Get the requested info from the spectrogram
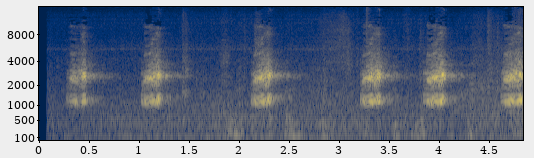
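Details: A Pacific tree frog (Pacific chorus frog, Pseudacris regilla) gives a steady series of bright, two-part ribbits, roughly one each second.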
